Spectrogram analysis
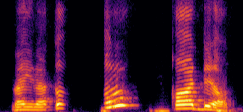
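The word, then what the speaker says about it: ليلة القدر: menac ini harus dibaca harusnya Lailatul Qadr tebal Q Lailatul Qadr G Nah kalau gitu salah karena thenya jadi dalnya jadi tebal lihat dengarin ya kita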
